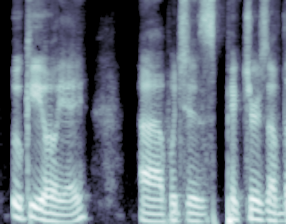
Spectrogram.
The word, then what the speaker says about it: Ukiyo-e: Ukiyo-e.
